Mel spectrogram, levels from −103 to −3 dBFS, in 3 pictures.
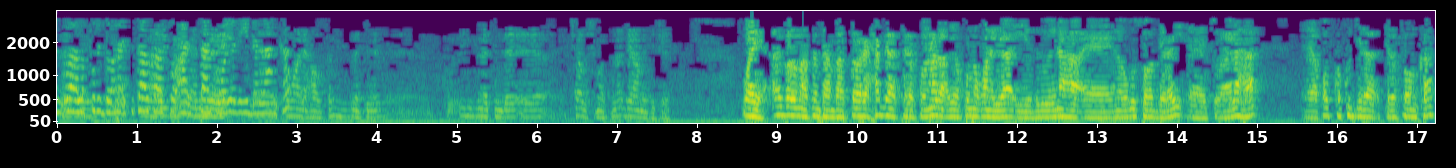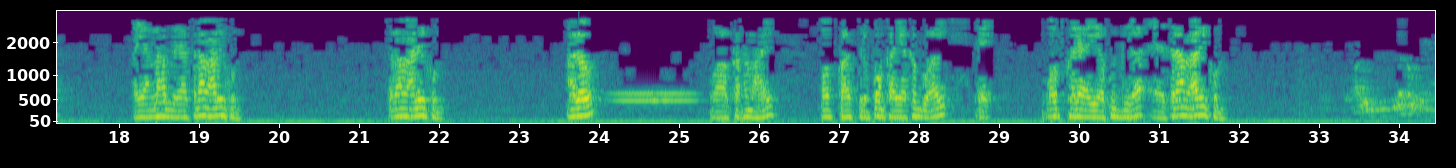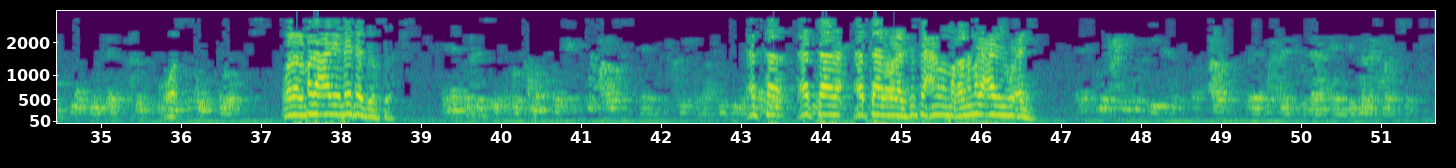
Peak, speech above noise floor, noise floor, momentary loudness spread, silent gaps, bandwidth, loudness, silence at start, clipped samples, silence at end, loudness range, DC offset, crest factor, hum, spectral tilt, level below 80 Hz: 0 dBFS; 28 dB; -45 dBFS; 19 LU; none; 3.5 kHz; -17 LUFS; 0 s; under 0.1%; 0.2 s; 13 LU; under 0.1%; 18 dB; none; -11.5 dB/octave; -38 dBFS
